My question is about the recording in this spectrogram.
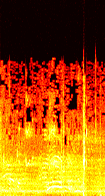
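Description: Court sound of a basketball game in a near-empty arena: faint short squeaks and calls from the floor, and one sharp knock of the ball on the hardwood about three-quarters of the way through.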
